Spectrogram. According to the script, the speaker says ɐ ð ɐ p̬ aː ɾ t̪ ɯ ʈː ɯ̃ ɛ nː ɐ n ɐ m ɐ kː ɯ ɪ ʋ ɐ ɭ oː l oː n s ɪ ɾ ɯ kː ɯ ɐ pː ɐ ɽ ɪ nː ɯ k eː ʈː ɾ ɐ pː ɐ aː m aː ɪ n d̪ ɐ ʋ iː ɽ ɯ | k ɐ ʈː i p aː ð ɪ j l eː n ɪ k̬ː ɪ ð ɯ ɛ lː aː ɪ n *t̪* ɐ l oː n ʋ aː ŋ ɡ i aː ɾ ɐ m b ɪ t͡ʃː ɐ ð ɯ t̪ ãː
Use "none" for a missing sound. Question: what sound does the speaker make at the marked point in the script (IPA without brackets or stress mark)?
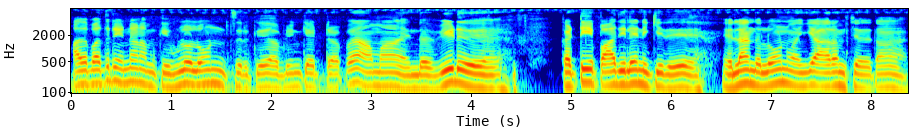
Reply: d̪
